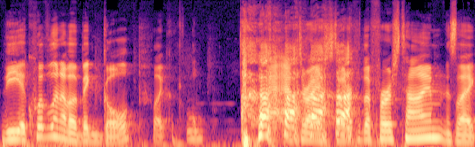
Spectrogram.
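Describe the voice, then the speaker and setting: With music in the background, a man talks at a moderate pace, his fairly high voice swinging very widely in pitch. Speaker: podcast guest. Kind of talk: podcast interview answer. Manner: casual, comedic storytelling.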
